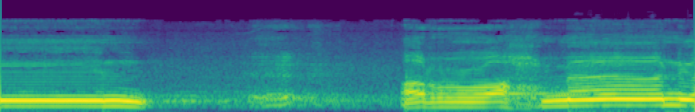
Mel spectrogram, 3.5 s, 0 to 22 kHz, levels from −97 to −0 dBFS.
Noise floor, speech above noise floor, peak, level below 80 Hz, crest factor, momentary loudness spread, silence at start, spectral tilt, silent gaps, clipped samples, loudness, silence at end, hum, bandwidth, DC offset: -34 dBFS; 26 dB; 0 dBFS; -54 dBFS; 8 dB; 20 LU; 0 s; -8 dB/octave; none; under 0.1%; -9 LUFS; 0 s; none; 6.8 kHz; under 0.1%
